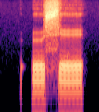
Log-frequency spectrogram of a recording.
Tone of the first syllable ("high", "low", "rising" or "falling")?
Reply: low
